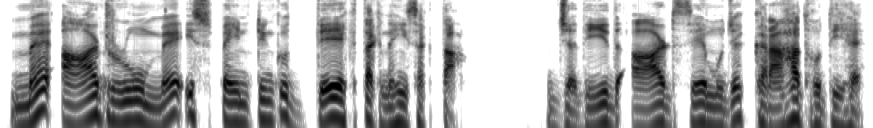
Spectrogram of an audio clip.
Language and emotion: Urdu, disgusted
